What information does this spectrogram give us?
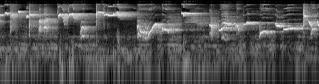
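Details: Plontang-type orange-headed thrush in full ngerol song, used to encourage quiet birds to sing: fast sequence of high thin whistles, squeaky chatters and a warbled dip in pitch midway.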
